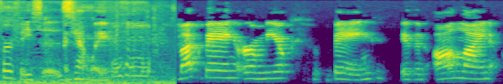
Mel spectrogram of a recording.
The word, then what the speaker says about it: mukbang: It comes from mukja for eating and bang song for broadcast. Eating broadcast, mukbang. We got it, you guys. The pronunciation is a bit tricky to get right, but we got it.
